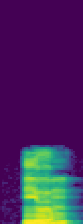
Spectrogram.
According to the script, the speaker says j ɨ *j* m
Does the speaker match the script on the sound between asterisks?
no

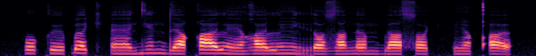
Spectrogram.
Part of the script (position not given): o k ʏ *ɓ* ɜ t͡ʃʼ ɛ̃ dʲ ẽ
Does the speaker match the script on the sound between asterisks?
yes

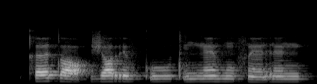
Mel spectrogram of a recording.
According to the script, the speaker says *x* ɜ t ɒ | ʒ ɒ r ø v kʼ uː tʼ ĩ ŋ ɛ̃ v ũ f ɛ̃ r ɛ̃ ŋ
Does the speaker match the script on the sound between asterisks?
no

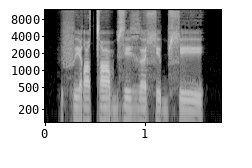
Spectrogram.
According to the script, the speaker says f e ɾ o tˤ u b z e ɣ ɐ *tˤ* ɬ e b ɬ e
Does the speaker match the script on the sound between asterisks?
no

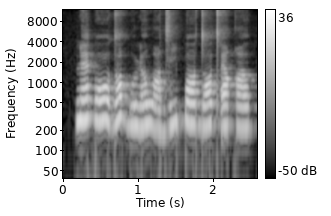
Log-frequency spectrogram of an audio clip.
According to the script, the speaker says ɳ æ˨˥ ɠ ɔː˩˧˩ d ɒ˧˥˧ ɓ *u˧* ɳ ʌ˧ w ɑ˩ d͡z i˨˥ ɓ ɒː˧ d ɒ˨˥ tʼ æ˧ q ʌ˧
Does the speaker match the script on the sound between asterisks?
no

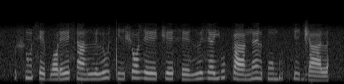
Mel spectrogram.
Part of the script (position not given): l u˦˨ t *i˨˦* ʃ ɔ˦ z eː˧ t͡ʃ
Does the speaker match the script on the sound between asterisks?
yes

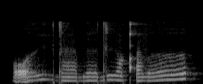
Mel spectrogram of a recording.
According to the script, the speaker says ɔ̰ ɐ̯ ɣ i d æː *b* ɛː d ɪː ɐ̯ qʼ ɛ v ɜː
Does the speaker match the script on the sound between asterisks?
yes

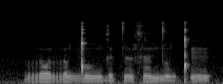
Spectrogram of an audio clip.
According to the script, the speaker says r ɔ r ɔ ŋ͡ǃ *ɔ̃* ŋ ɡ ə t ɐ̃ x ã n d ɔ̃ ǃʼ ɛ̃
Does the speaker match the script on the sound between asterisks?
yes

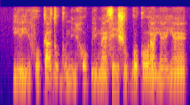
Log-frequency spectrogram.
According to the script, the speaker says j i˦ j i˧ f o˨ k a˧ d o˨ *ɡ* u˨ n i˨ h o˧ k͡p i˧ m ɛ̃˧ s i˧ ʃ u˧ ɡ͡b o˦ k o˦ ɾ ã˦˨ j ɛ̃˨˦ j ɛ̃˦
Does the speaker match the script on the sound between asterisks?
yes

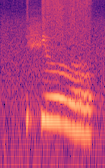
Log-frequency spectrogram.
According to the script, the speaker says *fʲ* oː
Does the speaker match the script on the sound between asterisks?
yes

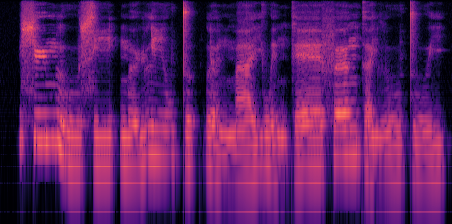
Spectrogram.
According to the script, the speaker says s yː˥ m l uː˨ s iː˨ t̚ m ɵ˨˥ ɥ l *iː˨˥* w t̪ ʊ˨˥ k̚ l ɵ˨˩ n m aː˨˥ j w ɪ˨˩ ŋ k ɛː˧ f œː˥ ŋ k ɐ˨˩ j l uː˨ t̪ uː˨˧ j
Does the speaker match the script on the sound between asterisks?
no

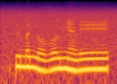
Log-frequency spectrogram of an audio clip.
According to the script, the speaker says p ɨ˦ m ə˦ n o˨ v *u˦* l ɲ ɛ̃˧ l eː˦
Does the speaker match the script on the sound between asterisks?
no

